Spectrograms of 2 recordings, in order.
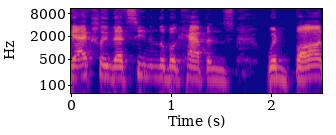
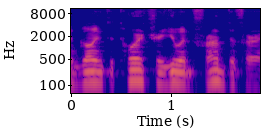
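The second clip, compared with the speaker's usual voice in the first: put-on menacing villain voice, lower and quieter; 6 semitones lower, 9 dB quieter than usual. Retelling a villain's threat to Bond: Peter Lorre impression. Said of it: "I just like doing my Peter Lorre impression".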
